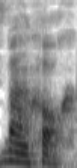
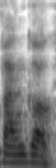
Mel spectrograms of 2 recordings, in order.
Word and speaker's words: Van Gogh: is how it is because he's dutch and in dutch the g is not pronounced as a g it's a so it's banh hoch guys anyway you can call him van gogh if you want so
